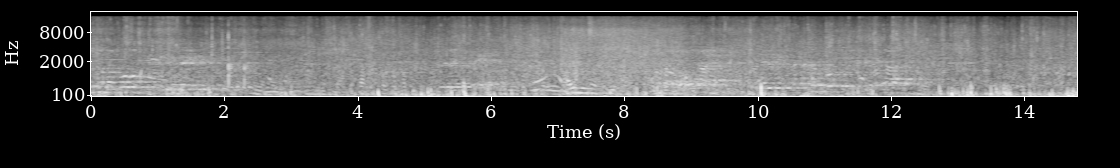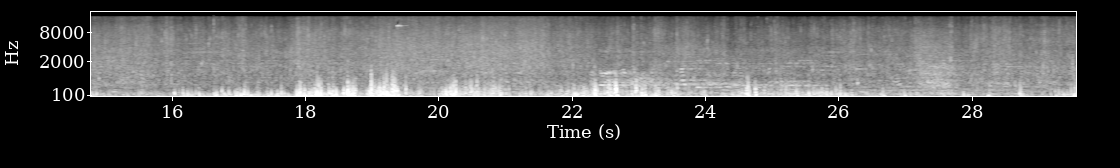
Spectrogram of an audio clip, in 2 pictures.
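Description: Water laps and sloshes steadily.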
